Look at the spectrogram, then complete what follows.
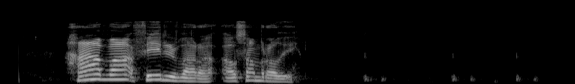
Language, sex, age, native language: Icelandic, male, 50-59, Icelandic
